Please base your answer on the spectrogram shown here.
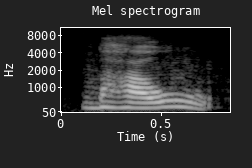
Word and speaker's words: भाऊ: Okay, brother, brother भाई कहते हैं हम हिंदी में, त्याला मराठीत आपण म्हणायचं भाऊ. ओके, ब्रदर को हम कहते हैं भाऊ.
